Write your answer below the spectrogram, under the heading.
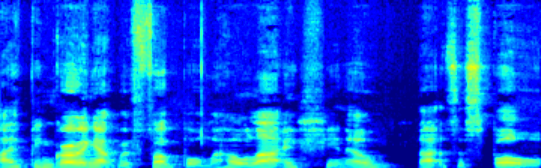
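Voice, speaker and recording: This is a woman speaking. She has a Welsh accent. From Wales. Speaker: podcast guest judge. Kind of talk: casual chat.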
